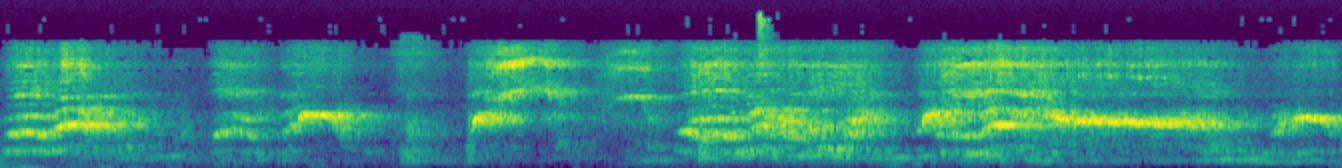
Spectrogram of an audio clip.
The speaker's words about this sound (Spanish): Es el grito de la niña es insoportable. Es de una pobrecita.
